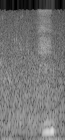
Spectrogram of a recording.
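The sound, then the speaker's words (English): The Humber River flows through a forested ravine with a steady, soft rushing hiss. A brief low tonal hum rises over the water partway through. “Down to my right, I can just see the Humber River as it snakes along the forest.”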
